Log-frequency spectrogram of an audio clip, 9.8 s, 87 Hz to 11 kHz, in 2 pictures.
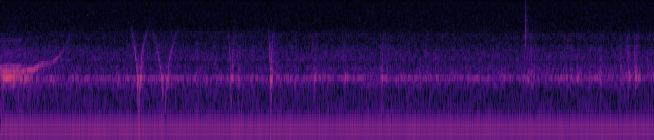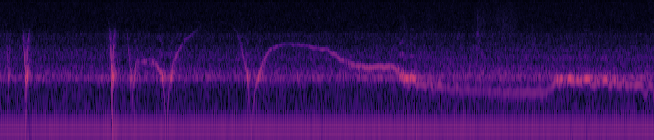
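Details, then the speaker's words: Marconi 201A AM/shortwave radio weak on shortwave, tuned around 8 MHz: hiss and a steady hum with whistles that swoop as the dial moves. Owner suspects oscillation or an alignment problem, unconfirmed. "oo sounds like an oscillation"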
